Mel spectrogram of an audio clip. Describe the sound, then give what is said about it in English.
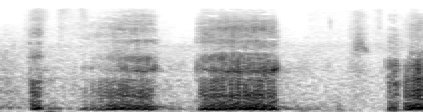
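A dog growls in three rough, rumbling bursts, each lasting under a second with short pauses between, loud and harsh with no voices present. “Could you turn down that dog, please?”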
